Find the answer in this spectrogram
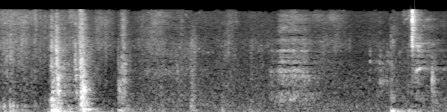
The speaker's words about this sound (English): Fine. Let me get the door.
